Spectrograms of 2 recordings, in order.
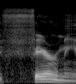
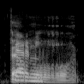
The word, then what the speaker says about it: Fermi: topics, which is the Fermi paradox or the Fermi paradox. What's the proper way to say it? Fermi? Fermi. Fermi. Is it French? Fermi. No, Italian. It's Enrico Italian.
